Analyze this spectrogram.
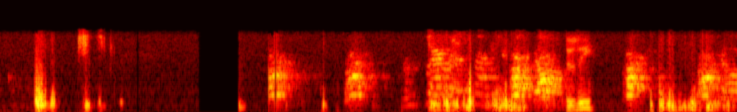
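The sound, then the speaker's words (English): A dog barks in the background of a conference call during a roll-call vote, over a muffled, band-limited call line: a few sharp barks at first, then more yaps mixed with people talking. “Whoever has a dog barking in the background, could you mute yourself, please?”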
